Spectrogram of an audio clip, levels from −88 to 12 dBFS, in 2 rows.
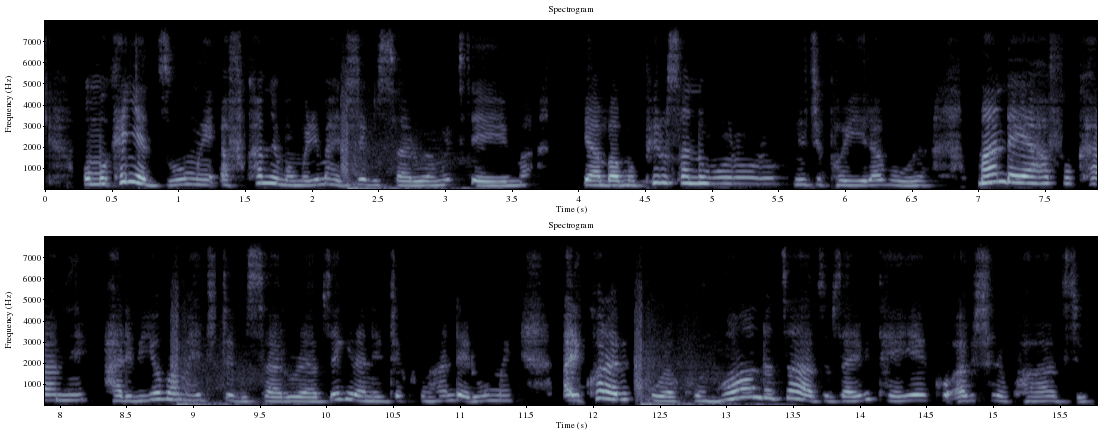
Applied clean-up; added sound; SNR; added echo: classical method log-MMSE.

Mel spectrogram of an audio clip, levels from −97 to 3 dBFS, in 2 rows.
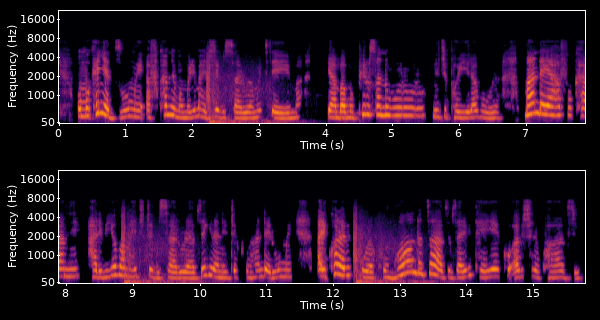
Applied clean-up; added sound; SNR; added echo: none; Explosion; 17 dB; none.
